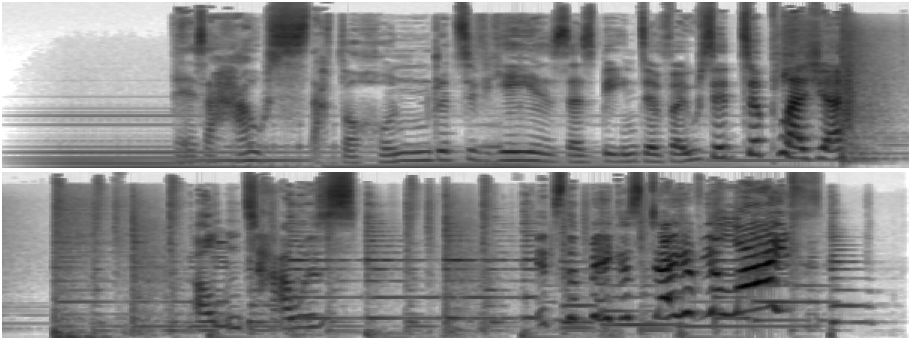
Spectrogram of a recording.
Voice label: Commercial; Alton Towers

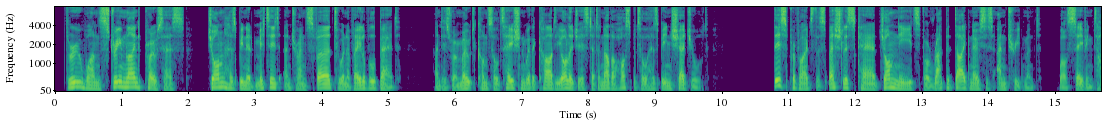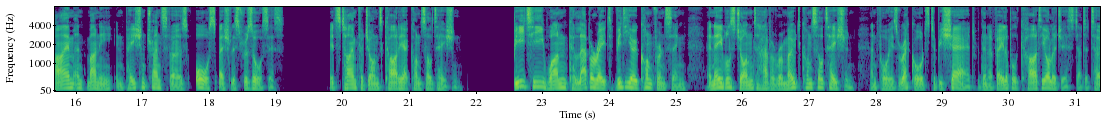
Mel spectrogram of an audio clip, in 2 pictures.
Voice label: Narrative

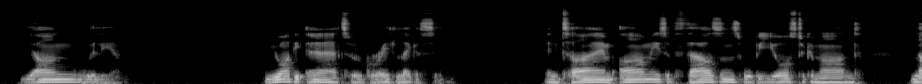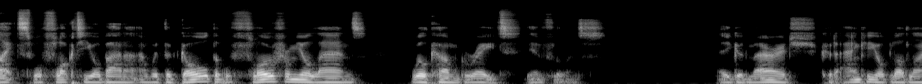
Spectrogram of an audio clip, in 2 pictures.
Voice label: English Narrative

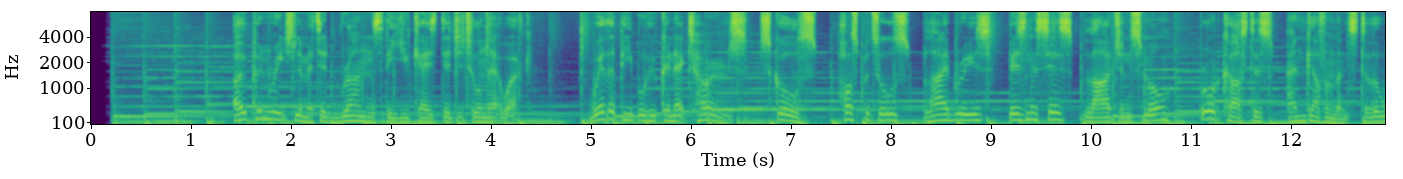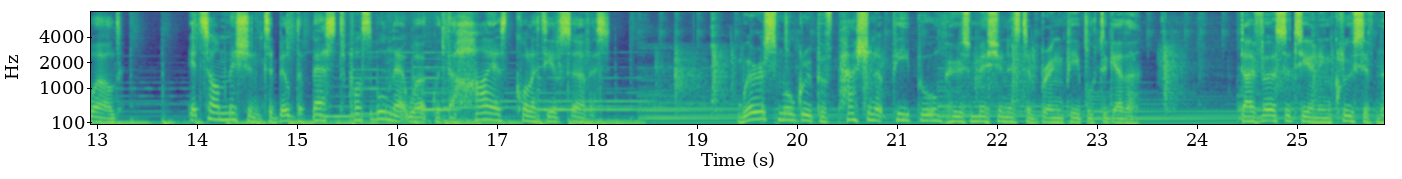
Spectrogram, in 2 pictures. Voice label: CORPORATE

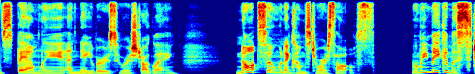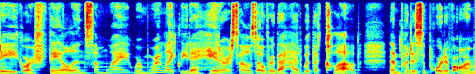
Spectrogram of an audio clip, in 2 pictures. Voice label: Self Help Nonfiction Audiobook Sample US

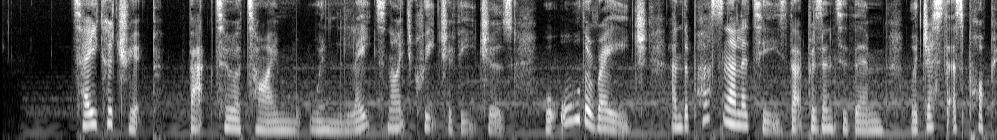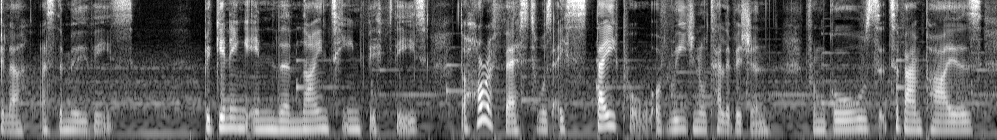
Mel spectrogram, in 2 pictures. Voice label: Documentary

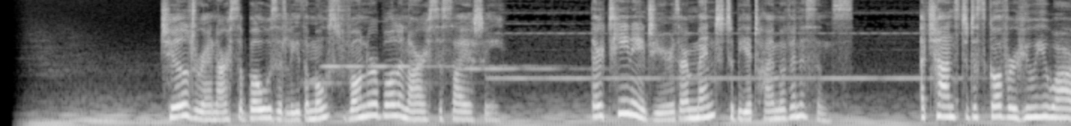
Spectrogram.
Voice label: Narrative

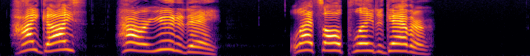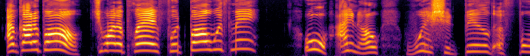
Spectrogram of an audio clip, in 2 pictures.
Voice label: ANIMATION English

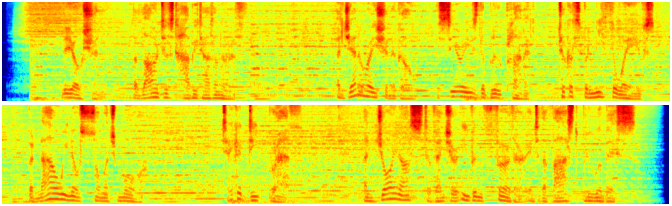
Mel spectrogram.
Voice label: Narration

